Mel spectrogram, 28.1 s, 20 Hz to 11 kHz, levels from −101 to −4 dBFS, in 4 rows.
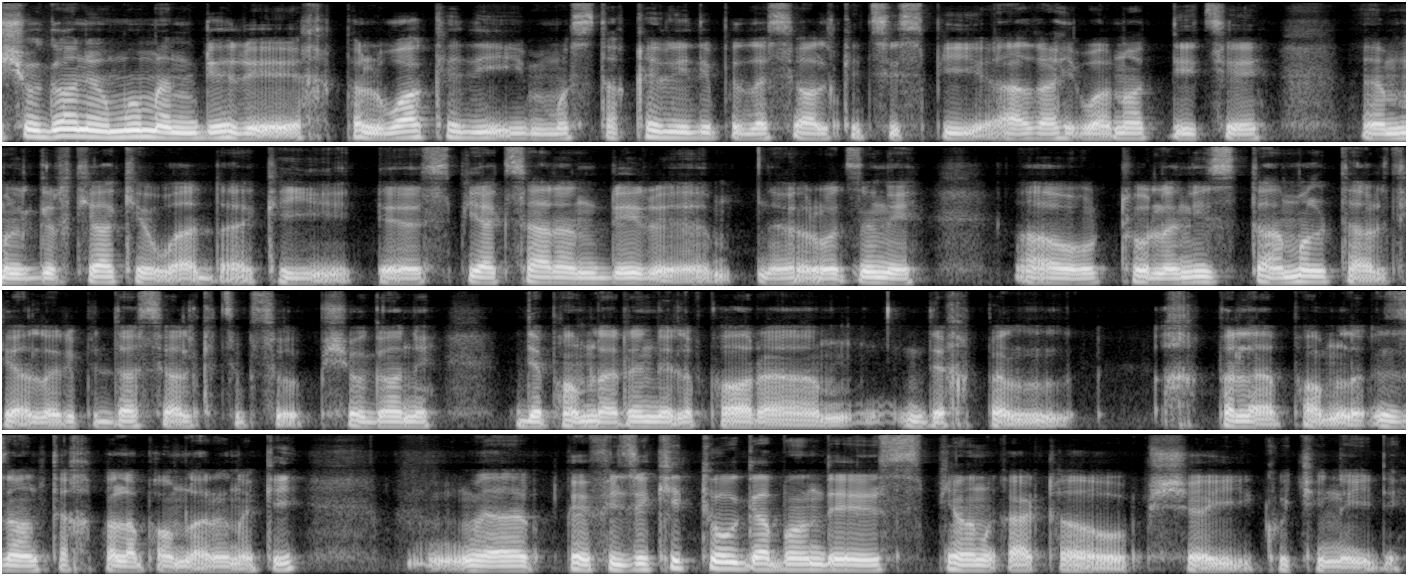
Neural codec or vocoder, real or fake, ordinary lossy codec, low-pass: none; real; none; none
